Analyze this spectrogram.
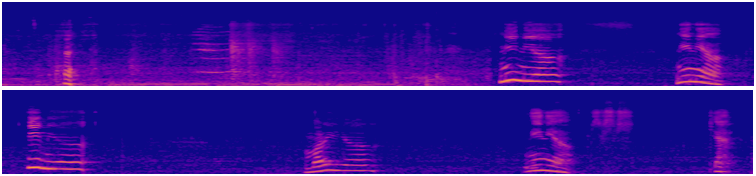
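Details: Rescued cats living together indoors; a cat gives about six drawn-out, rising-then-falling meows spaced a few seconds apart, after a quieter opening with a woman speaking softly in the background.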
